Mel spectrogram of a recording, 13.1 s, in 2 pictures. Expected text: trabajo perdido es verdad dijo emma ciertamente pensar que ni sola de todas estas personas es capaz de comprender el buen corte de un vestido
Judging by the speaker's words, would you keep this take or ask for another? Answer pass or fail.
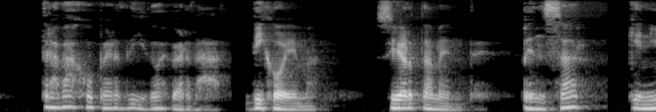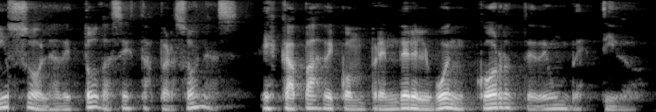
pass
